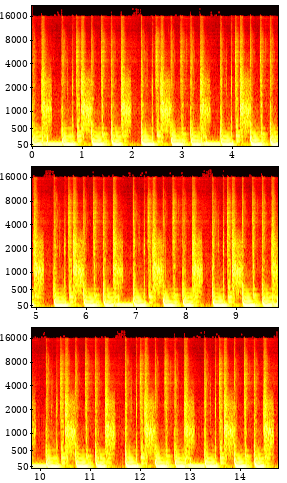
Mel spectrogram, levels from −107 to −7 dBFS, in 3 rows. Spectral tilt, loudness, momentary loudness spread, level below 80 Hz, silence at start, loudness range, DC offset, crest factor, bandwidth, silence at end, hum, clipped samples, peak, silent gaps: -5 dB/octave; -17 LUFS; 2 LU; -18 dBFS; 0 s; 0 LU; under 0.1%; 8 dB; 16.5 kHz; 0 s; none; under 0.1%; -6 dBFS; none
